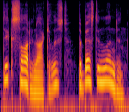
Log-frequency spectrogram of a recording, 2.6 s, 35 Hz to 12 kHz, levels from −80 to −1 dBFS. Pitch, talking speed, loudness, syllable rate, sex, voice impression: 135 Hz, 160 wpm, -18 LUFS, 4.9 syllables/s, male, masculine, middle-aged, slightly relaxed, slightly powerful, soft, slightly muffled, slightly raspy, cool, intellectual, calm, slightly mature, slightly friendly, reassuring, wild, slightly lively, kind, modest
